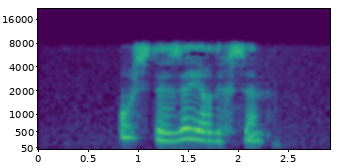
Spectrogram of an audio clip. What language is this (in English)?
Kabyle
